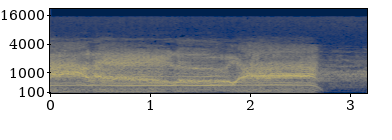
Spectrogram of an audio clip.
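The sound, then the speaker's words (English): A person lets out one loud, deep, prolonged roar, a rough, steady-pitched voice held for nearly three seconds before cutting off abruptly into quiet. “I'm roaring!”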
